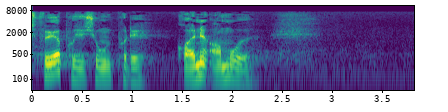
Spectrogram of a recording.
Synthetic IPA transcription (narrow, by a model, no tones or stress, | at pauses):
føːɐpʰo̝siɕo̝̰ːnpʰɒ̽de̝ | ɡ̥ʁɶnəʔɒ̽mʁɔ̽ːð̞̩ˠ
